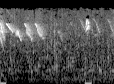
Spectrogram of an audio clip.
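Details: Double-collared seedeater song used to rouse and warm up a caged bird: a brief run of high, downward-slurred whistles, then a single sharp piercing chirp and fainter trailing notes over soft hiss.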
